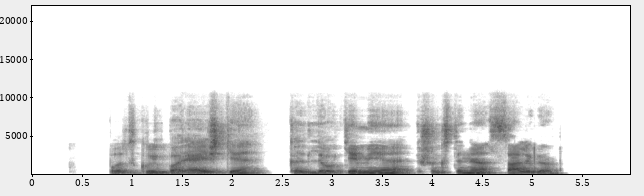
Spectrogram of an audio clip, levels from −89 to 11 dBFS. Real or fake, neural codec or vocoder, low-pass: real; none; 10.8 kHz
